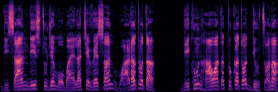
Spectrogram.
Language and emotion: Goan Konkani, angry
